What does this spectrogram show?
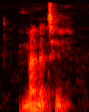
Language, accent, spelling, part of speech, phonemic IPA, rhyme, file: English, Southern England, manatee, noun, /ˈmæn.əˌtiː/, -ænəti, LL-Q1860 (eng)-manatee.wav
- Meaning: A mostly herbivorous sirenian of the genus Trichechus, having a paddle-like tail and nails on their flippers, found in tropical regions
